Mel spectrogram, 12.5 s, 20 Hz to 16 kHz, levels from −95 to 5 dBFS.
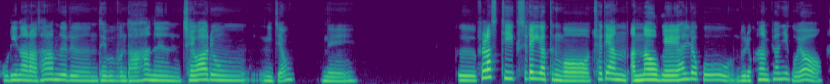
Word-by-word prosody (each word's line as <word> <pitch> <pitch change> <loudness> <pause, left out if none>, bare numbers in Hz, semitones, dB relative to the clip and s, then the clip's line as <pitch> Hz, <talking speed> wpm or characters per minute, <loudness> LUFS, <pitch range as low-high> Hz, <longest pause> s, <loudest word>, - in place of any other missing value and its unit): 우리나라 205 -1 -1
사람들은 205 -4 -2
대부분 190 -1 -3
다 180 0 -4
하는 195 -3 -2
재활용이죠. 205 -1 -2 0.4
네. 175 0 -5 1.5
그 200 -1 +1
플라스틱 310 -4 +3
쓰레기 275 0 +2
같은 240 -4 +1
거 185 -1 +1
최대한 245 -4 +1
안 205 +1 +5
나오게 210 -2 +5
하려고 225 -4 -1
노력하는 195 +5 -1
편이고요. 220 -6 -3
210 Hz, 235 characters per minute, -21 LUFS, 190-230 Hz, 1.5 s, 안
